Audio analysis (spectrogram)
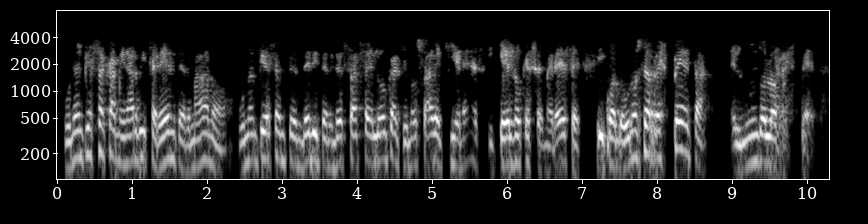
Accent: West New York, New Jersey, United States; producto de un inmigrante, familia salvadoreña, nacido en West New York, New Jersey

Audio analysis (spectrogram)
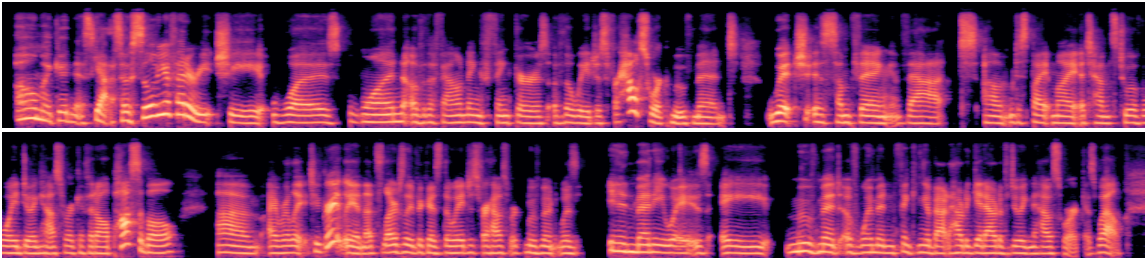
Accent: Massachusetts, United States; I grew up in Massachusetts

